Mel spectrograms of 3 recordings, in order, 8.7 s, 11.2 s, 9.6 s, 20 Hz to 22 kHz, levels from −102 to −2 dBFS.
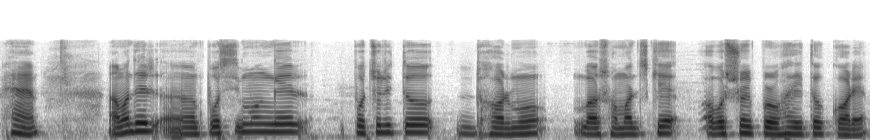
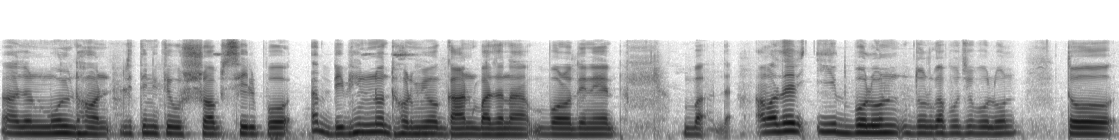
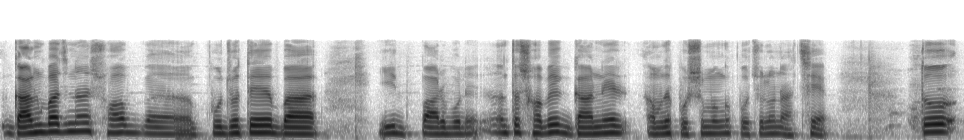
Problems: background sounds at intervals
